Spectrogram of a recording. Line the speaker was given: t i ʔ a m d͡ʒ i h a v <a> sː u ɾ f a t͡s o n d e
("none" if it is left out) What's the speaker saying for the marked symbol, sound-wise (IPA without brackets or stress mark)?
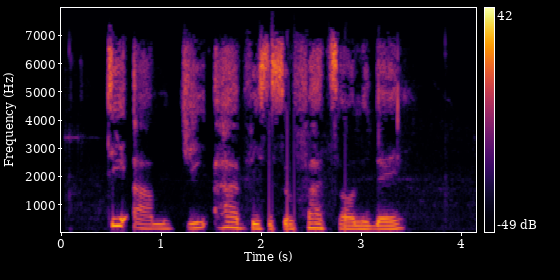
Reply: i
